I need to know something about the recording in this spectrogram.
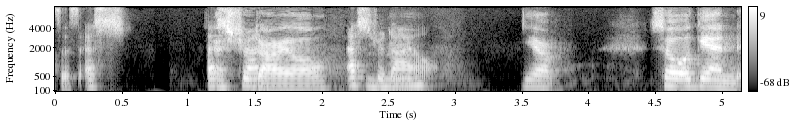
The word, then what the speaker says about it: estradiol: a cannabis connection there so how do I pronounce this estradiol estradiol yeah so again it's just wonderful that you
